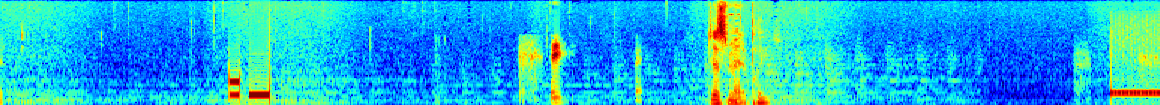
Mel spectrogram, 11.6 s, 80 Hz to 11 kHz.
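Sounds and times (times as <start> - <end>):
cell phone electronic keypad beeps while dialing: 2.3 - 2.7
speech: 5.5 - 6.5, 7.1 - 7.8.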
